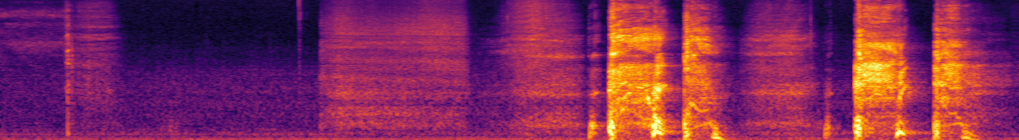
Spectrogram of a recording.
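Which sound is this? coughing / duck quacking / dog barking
coughing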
